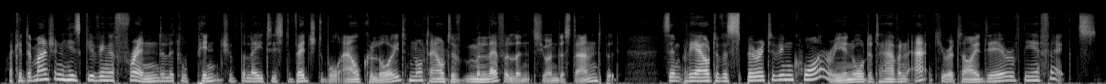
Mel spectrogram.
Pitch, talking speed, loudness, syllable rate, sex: 150 Hz, 210 wpm, -20 LUFS, 6.3 syllables/s, male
